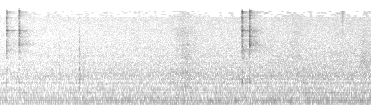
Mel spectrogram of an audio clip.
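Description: A few sharp computer mouse clicks, spaced apart and fairly quiet, rise above a steady low electrical hum as the OK button is pressed.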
